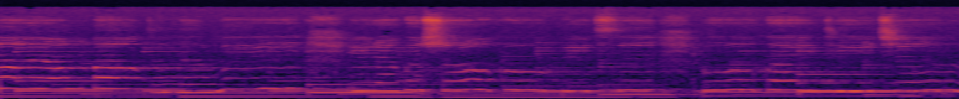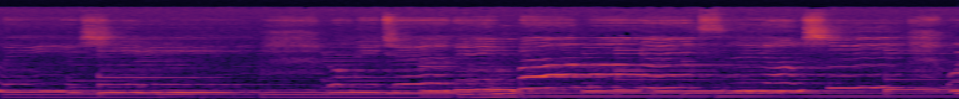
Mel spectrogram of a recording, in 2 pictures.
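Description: A woman singing a song with long held notes, accompanied by guitar.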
